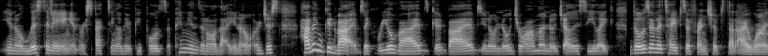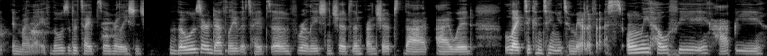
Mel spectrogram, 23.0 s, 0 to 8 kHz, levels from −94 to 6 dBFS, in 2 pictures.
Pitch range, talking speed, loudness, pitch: 135-165 Hz, 175 wpm, -27 LUFS, 140 Hz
